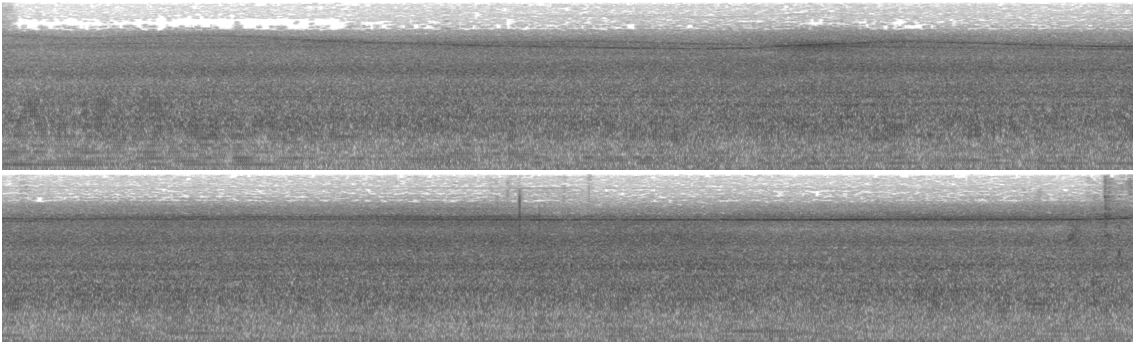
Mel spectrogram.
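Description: A propeller airplane landing at Vancouver Harbour Airport, its engine drone loud and continuous throughout, with a slowly shifting high whine and no pauses.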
